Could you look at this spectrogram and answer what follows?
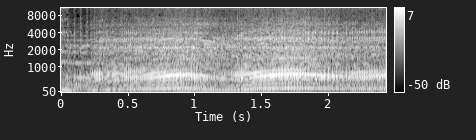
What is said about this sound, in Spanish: El horrible sonido de una sierra eléctrica.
